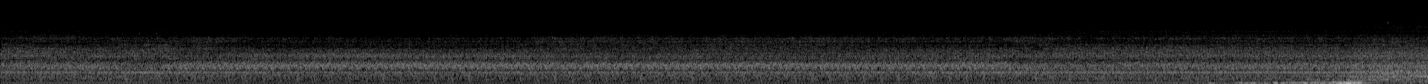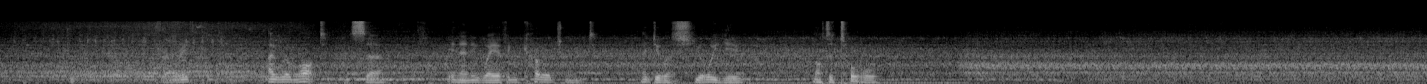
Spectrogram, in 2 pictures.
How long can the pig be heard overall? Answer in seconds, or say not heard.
not heard.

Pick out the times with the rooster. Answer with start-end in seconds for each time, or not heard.
not heard.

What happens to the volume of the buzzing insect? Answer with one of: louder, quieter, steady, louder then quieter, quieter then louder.
quieter.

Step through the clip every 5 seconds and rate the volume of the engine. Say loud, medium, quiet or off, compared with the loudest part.
medium, medium, medium, medium, loud, loud.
